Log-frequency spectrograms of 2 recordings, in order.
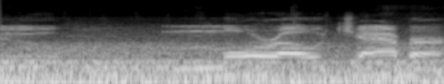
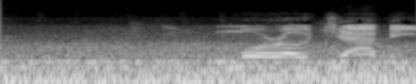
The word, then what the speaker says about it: Morro Jable: head south to Morro Jabber, Morro Jabby, Morro Jabbe, depending on who's pronouncing it.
